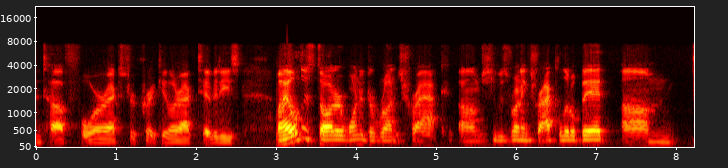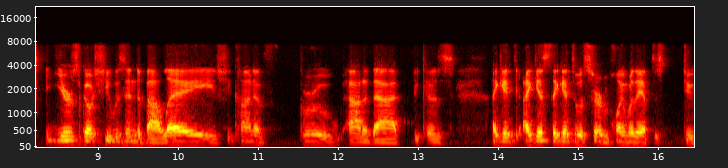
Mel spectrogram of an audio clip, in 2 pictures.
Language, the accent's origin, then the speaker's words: English; Chester County, Pennsylvania, United States; moved away as an adult; also born or lived in Miami; I'm originally from the Philadelphia area. I grew up in Chester County, Pennsylvania.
